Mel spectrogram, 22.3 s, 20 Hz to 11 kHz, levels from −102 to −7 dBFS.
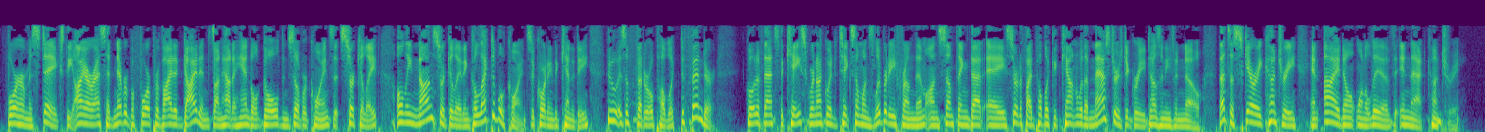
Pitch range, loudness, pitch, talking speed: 135-170 Hz, -20 LUFS, 150 Hz, 200 wpm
